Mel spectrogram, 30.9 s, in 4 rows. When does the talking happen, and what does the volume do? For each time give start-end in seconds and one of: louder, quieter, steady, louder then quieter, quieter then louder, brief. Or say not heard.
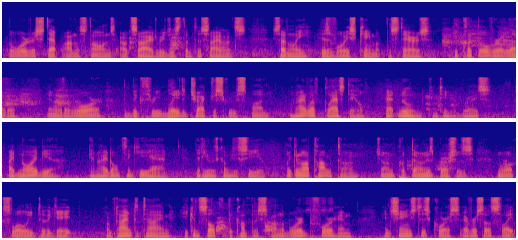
0.1-30.8 steady.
